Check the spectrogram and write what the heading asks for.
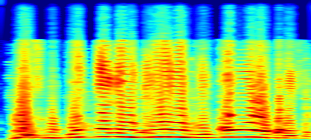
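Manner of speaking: real laugh breaking into a high cry; laughing squeal. Real, not acted. Laughing at Volcán's hug.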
